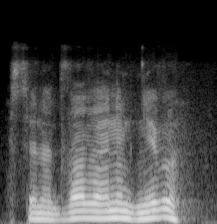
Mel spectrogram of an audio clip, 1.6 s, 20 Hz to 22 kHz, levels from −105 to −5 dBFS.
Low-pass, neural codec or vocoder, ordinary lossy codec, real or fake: 7.2 kHz; none; Opus, 16 kbps; real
